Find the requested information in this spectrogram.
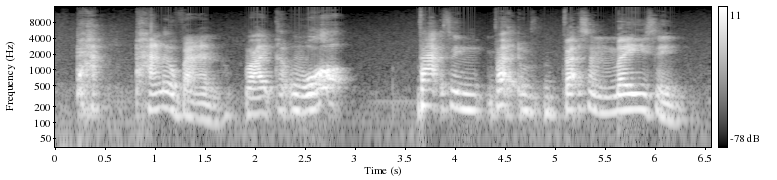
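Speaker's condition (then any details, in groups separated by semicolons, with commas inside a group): Cerebral palsy with stammer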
